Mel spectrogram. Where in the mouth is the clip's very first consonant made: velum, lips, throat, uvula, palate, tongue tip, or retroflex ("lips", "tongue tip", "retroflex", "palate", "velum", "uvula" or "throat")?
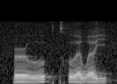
tongue tip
